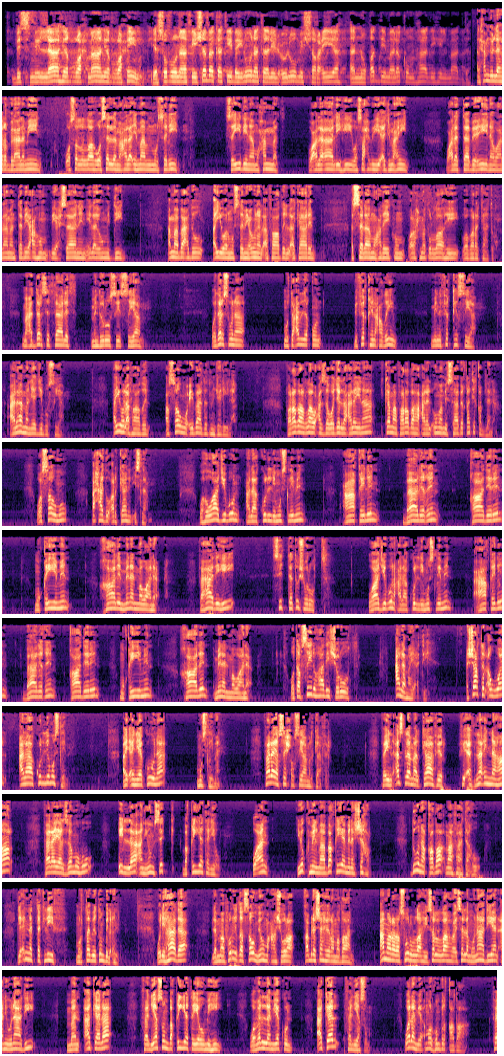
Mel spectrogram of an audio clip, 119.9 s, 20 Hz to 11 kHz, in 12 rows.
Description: فقه الصائم - الدرس 3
